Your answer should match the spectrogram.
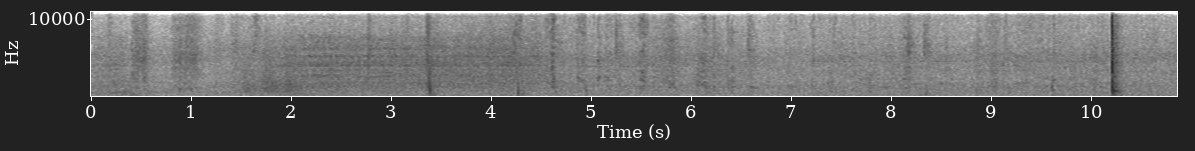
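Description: A large kitchen knife cutting through a cooked pig's head on a metal tray, with two sharp knocks about three and a half and four seconds in, over a steady rumbling background.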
